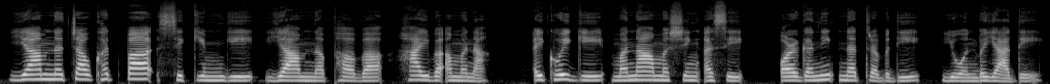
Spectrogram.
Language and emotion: Manipuri, neutral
